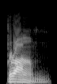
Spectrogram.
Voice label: "Brum", American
